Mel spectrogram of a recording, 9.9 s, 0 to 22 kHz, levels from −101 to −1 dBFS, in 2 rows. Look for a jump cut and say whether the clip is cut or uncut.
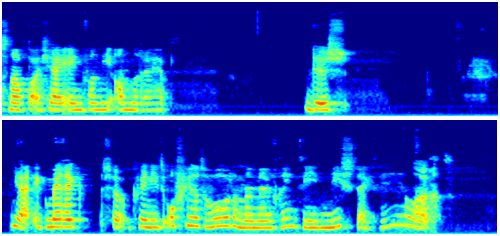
cut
